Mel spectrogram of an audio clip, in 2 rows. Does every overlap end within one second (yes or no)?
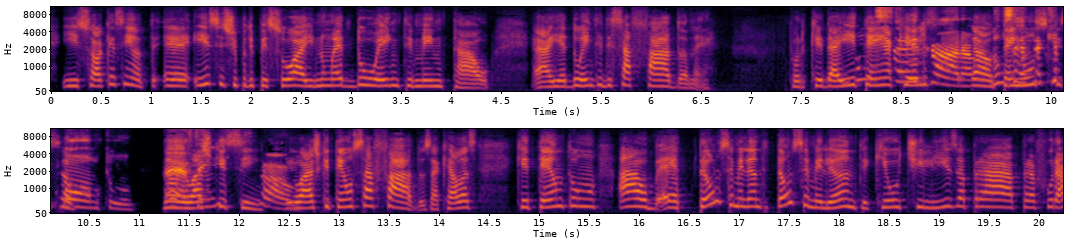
no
